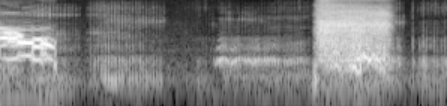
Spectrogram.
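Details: Playing kittens make a short loud mew, then softer low mewing, followed by a sharp broadband hiss-like burst near the end.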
